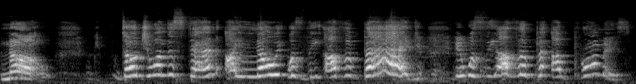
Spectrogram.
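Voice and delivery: high, loud comic desperation; hammed-up frantic insistence; frantic pleading. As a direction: plead at the top of your voice. Frantic plea to sister about bag.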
